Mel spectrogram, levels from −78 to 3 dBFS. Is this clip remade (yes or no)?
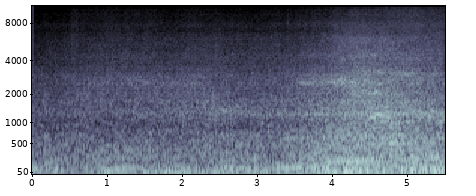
yes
